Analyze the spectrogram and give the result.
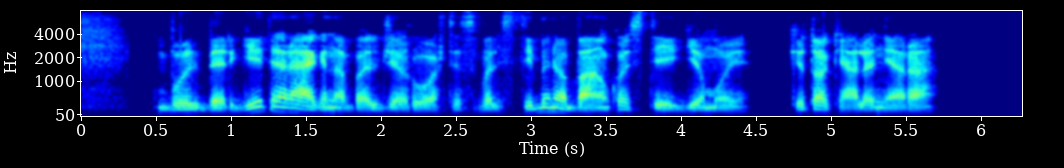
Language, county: Lithuanian, Kaunas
